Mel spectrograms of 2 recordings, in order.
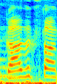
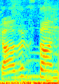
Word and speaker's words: Kazakhstan: तो काज़ाकिस्तान से एग्जिट करते हुए एक बात बताना चाहूँगा कि काज़ाकिस्तान की प्रोनाउंसिएशन काज़ाकिस्तान है, कज़ाकिस्तान नहीं है, जो कि मोस्टली इंडियन बोलते हैं।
